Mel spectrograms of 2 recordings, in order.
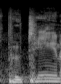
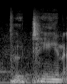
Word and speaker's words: poutine: Poutine. I know some of you pronounce it poutine, but you're still saying poo.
